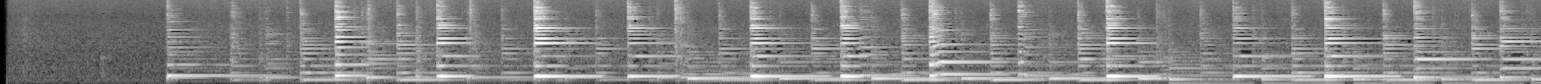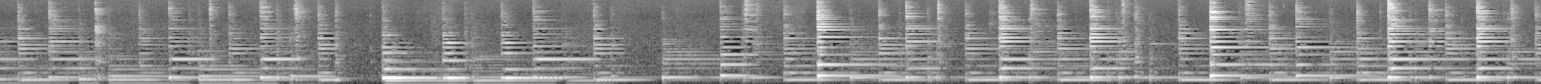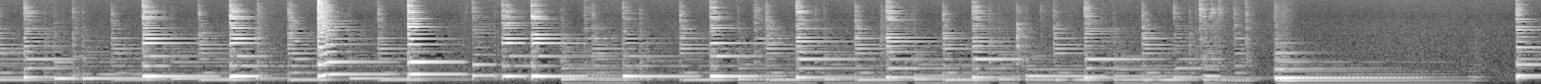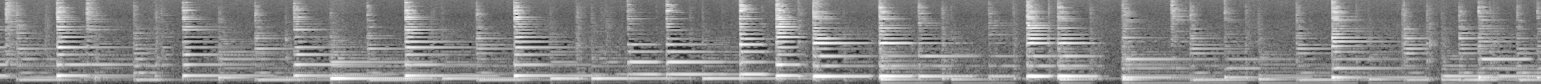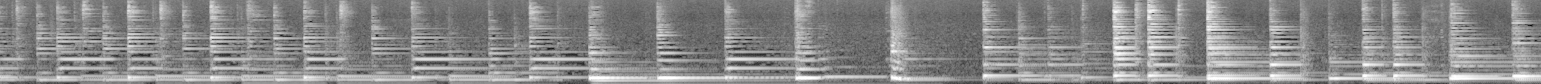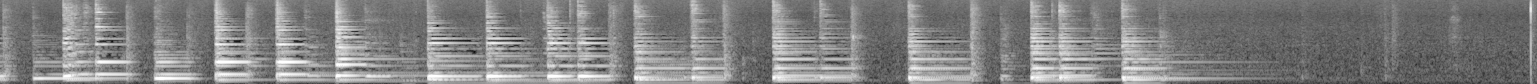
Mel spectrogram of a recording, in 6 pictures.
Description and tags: String Fingers
Uneek guitar experiments created by Andrew Thackray
Instrumental, strings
